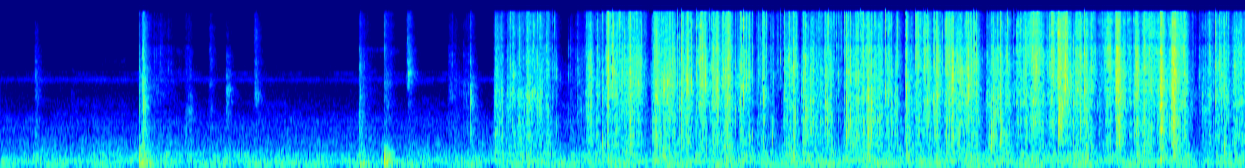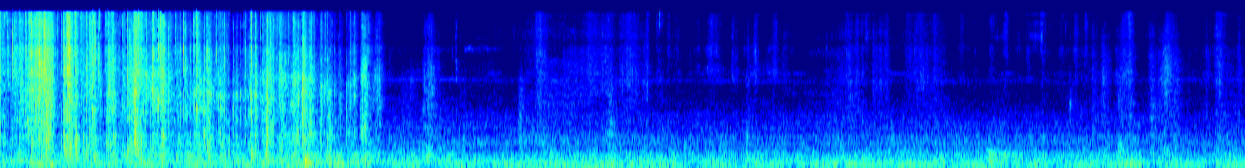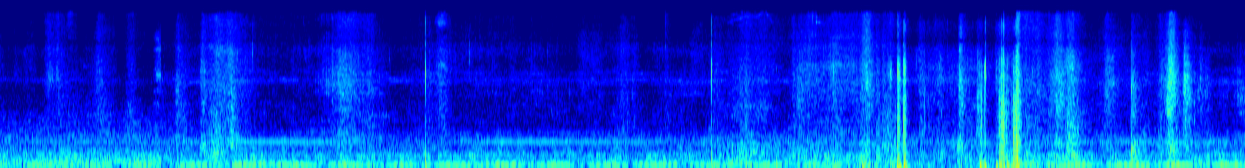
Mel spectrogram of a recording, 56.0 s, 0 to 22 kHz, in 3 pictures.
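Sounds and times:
foil wrapper crinkling and tearing: 0:06.8 - 0:24.5, 0:51.9 - 0:52.8.

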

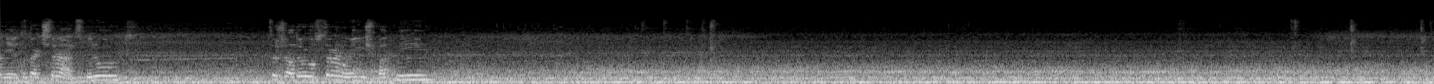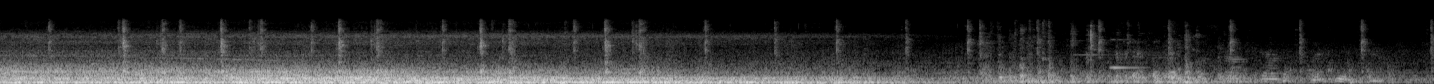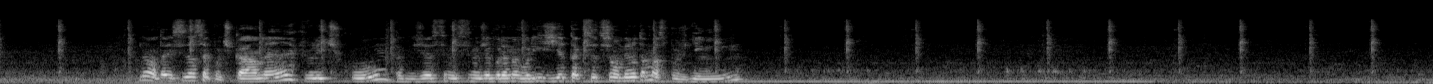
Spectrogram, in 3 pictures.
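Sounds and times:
tram rumbling along rails: 0:00.0 - 0:31.3
scattered clicks: 0:12.9 - 0:42.6.

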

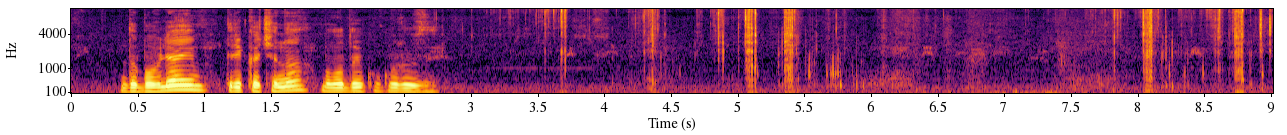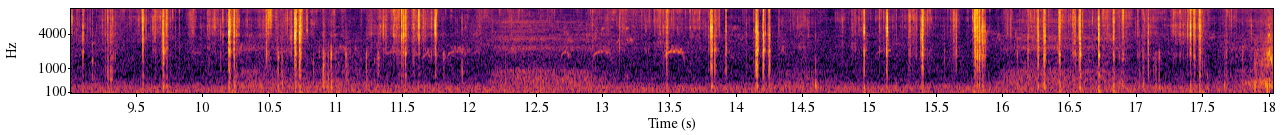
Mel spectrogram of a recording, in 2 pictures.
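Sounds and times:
corn kernels snapping off cob: 0:03.6 - 0:05.6, 0:13.2 - 0:18.0.

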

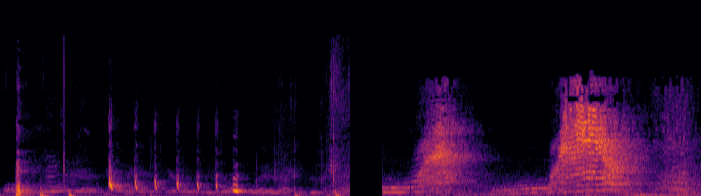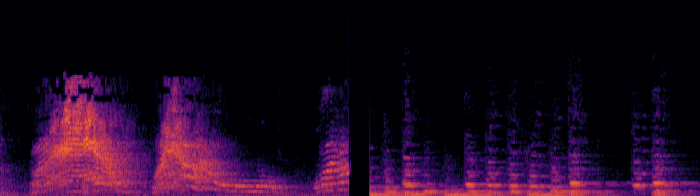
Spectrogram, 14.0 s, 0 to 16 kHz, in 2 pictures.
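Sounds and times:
cat yowling: 0:03.8 - 0:06.4, 0:07.3 - 0:10.6.

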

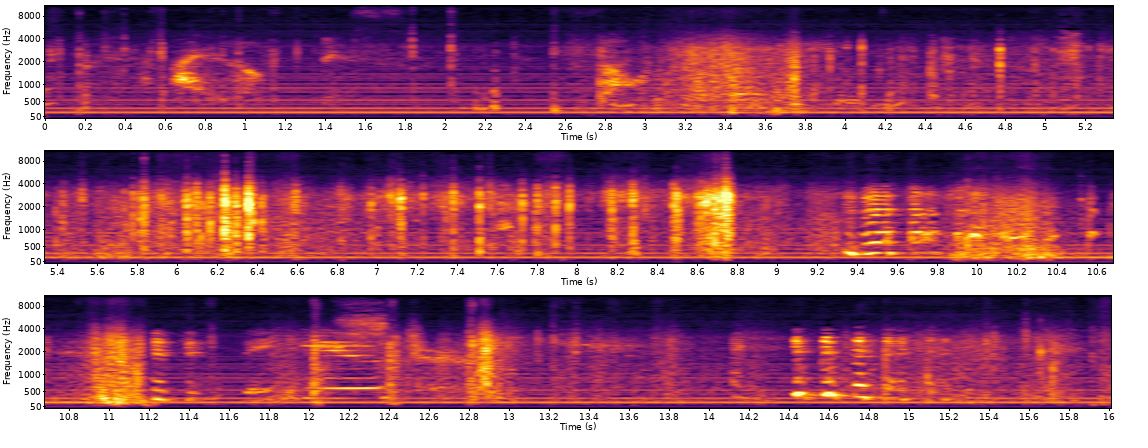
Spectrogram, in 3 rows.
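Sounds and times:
girl whispering: 0:00.0 - 0:01.8, 0:02.6 - 0:04.0, 0:11.7 - 0:12.8
low electrical hum: 0:00.0 - 0:16.0.

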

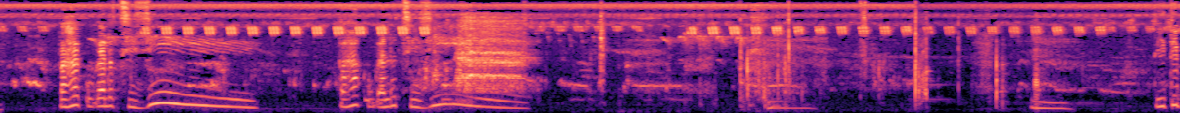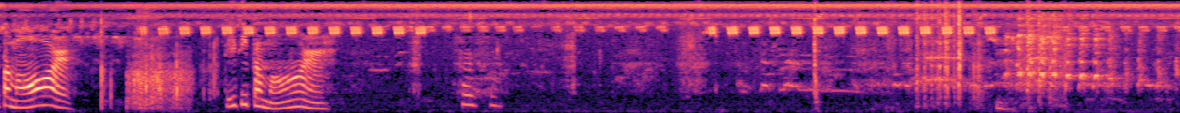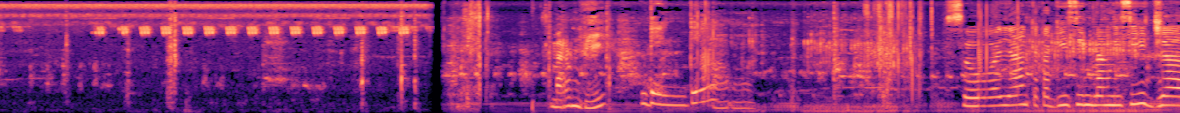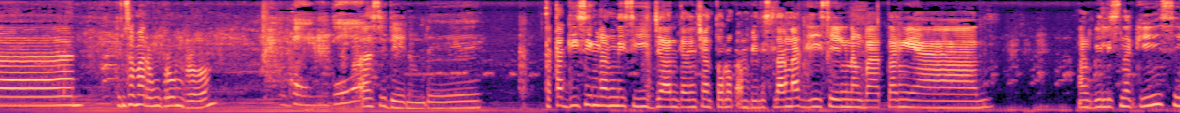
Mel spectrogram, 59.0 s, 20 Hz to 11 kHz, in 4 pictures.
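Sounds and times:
high insect chirp: 0:00.0 - 0:34.9
chickens clucking: 0:02.6 - 0:14.3, 0:16.0 - 0:46.3, 0:47.1 - 0:51.2, 0:53.2 - 0:59.0
chicken calling: 0:16.4 - 0:37.5.

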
